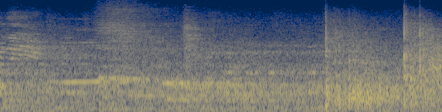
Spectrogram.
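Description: Tennis balls struck by rackets and bouncing during a rally: three sharp pops, the loudest near the end with a short echo in the hall, over some background voices.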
